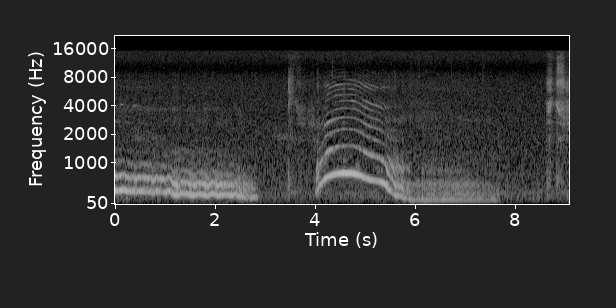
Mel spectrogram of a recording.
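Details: Indoor pet cat Bamboo responds to its name with a low held meow sliding downward, then after a pause a loud arched yowl that rises and falls before trailing into a low growly tail.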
